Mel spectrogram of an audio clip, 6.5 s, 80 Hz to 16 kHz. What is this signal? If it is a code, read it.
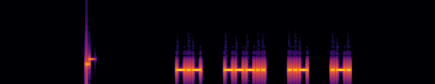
Morse code, heard as a keyed tone, about 32 wpm, spaced as for 17 wpm, 700 Hz. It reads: K8UR
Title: USA Call Signs - 3x Character Spacing - 30wpm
